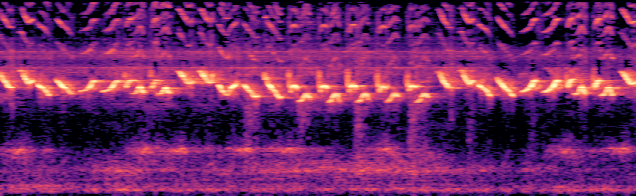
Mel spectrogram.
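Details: Chestnut-bellied seed finch singing in cascatinha style: fast, connected whistled syllables swooping up and down in a continuous rippling flow, with a faint lower tone in the background.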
